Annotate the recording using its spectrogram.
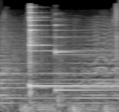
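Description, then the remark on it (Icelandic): A quiz bell, rung by a team to win the right to answer in a film quiz, rings out with a sharp, bright ding, followed by a couple of softer strikes, its high metallic tones lingering over a steady background hum, with no one talking. “það lið sem að ringi bjöllunum sína undan fær svarréttin”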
